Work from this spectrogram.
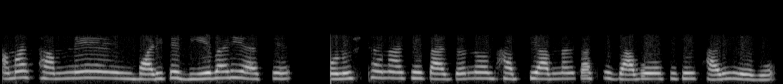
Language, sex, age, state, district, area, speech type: Bengali, female, 30-45, West Bengal, Hooghly, urban, conversation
